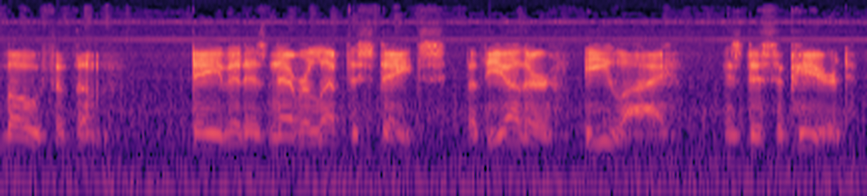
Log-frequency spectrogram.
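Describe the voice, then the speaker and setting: In a video game tape, a shrewd, calculating male intelligence operative lays out a situation, speaking low, measured, and earnest with a sharp, forceful edge. He's animated, the audio is poor, and a faint hiss runs underneath.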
